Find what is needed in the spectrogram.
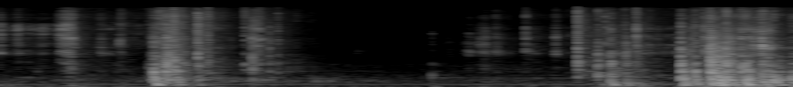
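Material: Soap.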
